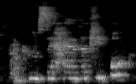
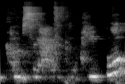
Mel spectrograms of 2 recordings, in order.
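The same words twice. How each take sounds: First: Soft, higher coaxing. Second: Much higher, fuller sing-song. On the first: Mom asking her son to greet the people, soft baby talk. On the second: Mom asking her son again to greet the people, high sing-song baby talk. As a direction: lift "people" up high and bright. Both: Real, not acted.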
